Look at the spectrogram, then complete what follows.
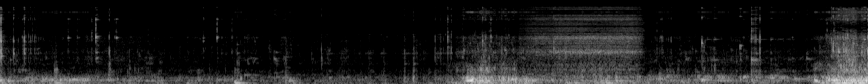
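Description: A diver's exhaled breath bubbling out of the regulator underwater, heard as two rushing bursts, one about five seconds in and another near the end, with a quieter hiss between.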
